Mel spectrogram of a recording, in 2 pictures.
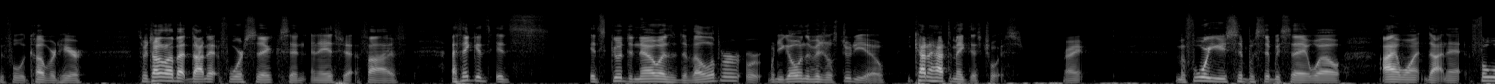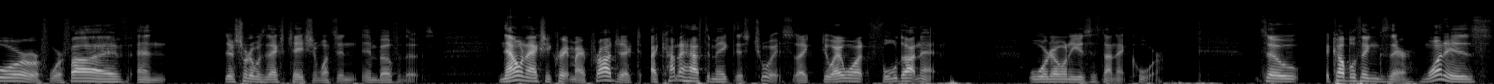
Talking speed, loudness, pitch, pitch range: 210 wpm, -30 LUFS, 125 Hz, 110-145 Hz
